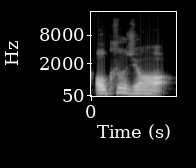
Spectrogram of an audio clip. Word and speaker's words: 屋上: 屋上这两个单词的话，我们从来没学过上读成交，好像对吧？哎，屋的话也从来没学过，屋我们以前学的叫叫黑呀，不屋对吧？而这里边读成屋。啊，这个音要注意了。 o k u j o 啊，我感觉同学们呢，你们现在把单词啊背到现在的话，其实应该很简单了啊，我感觉，嗯 o k u j o 啊，屋顶的意思。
